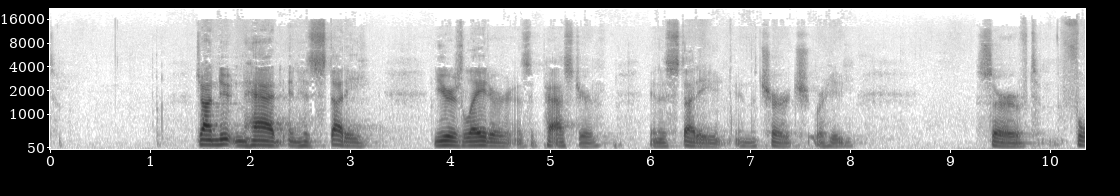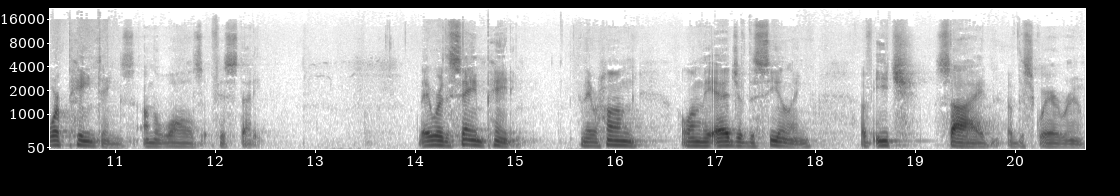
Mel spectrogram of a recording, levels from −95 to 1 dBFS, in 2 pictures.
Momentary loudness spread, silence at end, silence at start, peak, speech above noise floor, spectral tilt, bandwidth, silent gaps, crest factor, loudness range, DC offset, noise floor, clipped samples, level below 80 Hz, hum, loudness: 18 LU; 0 s; 1.5 s; -6 dBFS; 38 dB; -5.5 dB/octave; 19 kHz; none; 24 dB; 9 LU; under 0.1%; -66 dBFS; under 0.1%; -64 dBFS; none; -29 LUFS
